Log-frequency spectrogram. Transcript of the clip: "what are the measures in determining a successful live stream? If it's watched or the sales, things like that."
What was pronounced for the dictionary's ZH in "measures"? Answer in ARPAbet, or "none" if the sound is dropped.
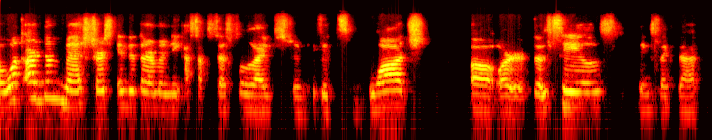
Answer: S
